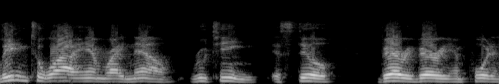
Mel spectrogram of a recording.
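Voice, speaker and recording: A normal speaking voice from a man, fairly high in pitch, with an American accent, fairly even intonation and a fairly slow pace against a quiet background. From US South. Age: 40s. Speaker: former pro basketball player and motivational speaker. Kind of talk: interview conversation.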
